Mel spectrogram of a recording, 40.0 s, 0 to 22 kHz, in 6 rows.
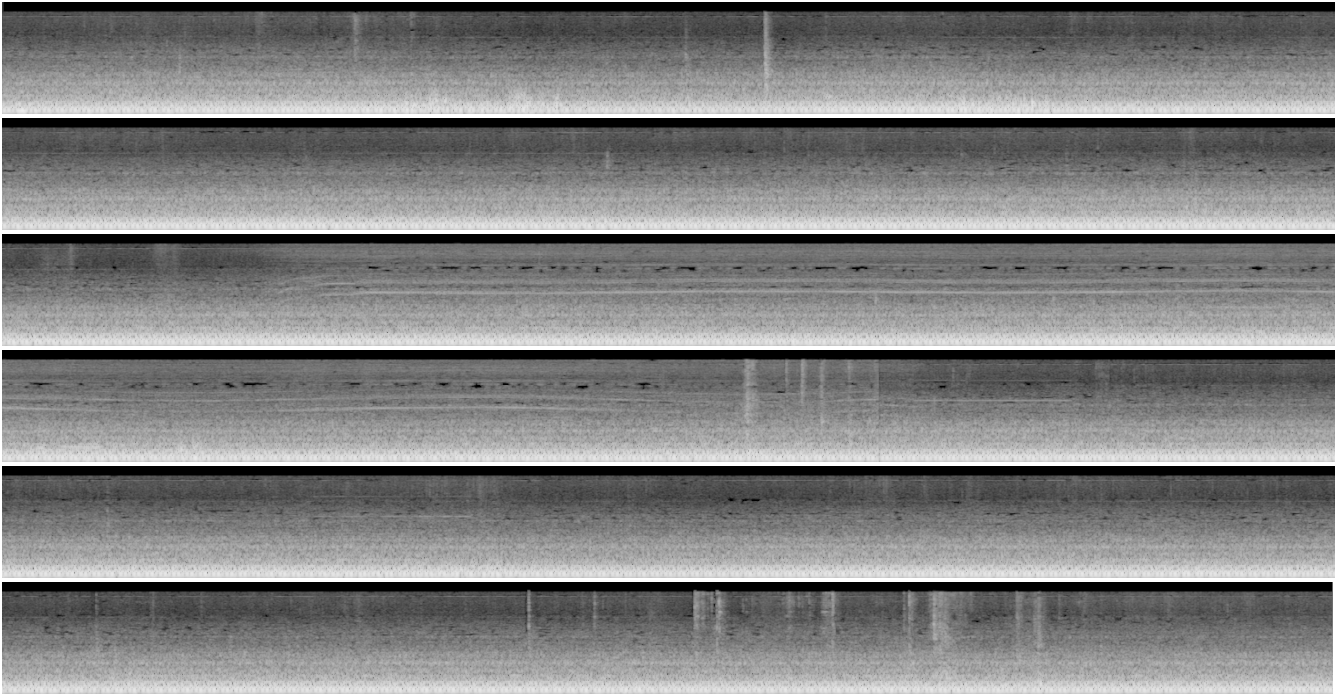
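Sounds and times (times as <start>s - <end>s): boat engine humming: 9.9s - 31.0s
wavering high whine: 14.6s - 30.0s.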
